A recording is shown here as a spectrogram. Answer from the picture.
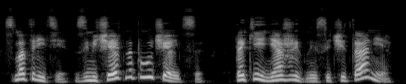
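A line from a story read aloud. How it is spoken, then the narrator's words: Joyful announcement. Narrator (Russian): он радостно объявил мне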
